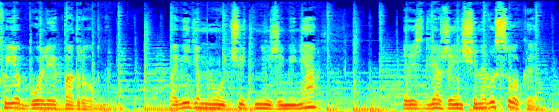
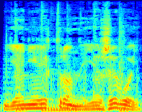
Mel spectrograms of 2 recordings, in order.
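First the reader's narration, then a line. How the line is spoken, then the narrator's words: Angry objection. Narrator (Russian): сердито возразил я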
